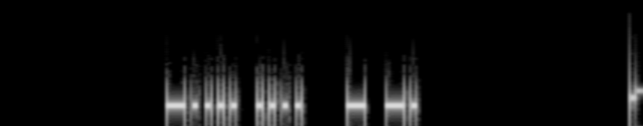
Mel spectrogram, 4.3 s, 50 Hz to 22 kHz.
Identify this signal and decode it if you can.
Morse code, heard as a keyed tone, about 28 wpm, 700 Hz. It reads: 6H TN
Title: Winter Field Day Exchanges Encore 28wpm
